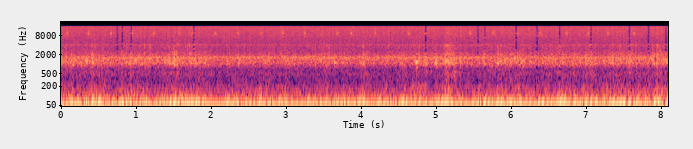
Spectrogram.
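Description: Tyres rumble over a wet gravel road.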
